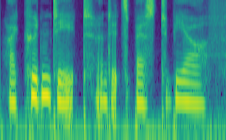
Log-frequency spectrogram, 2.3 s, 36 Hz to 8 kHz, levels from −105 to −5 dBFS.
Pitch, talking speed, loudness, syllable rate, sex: 170 Hz, 240 wpm, -20 LUFS, 4.4 syllables/s, female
